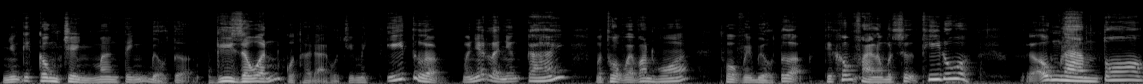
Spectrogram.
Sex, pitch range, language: male, 115-180 Hz, Vietnamese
